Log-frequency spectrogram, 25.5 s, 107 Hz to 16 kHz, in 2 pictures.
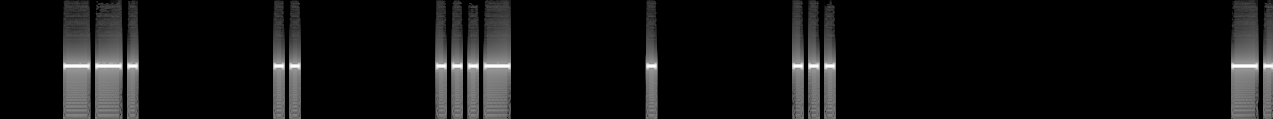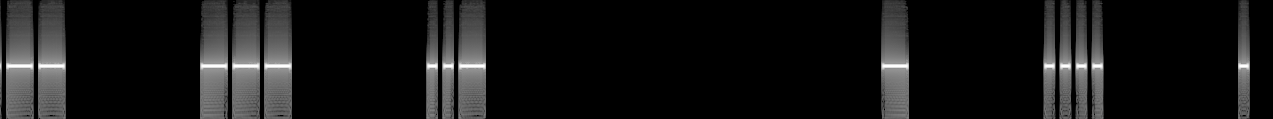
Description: Morse code, heard as a keyed tone, about 15 wpm, spaced as for 5 wpm, 1000 Hz. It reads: GIVES YOU THE
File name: qotdfiles / 5wpm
